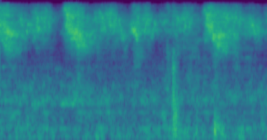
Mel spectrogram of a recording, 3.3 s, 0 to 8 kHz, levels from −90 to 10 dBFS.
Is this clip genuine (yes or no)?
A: no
